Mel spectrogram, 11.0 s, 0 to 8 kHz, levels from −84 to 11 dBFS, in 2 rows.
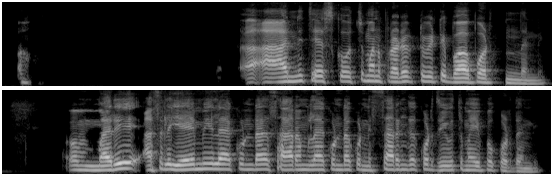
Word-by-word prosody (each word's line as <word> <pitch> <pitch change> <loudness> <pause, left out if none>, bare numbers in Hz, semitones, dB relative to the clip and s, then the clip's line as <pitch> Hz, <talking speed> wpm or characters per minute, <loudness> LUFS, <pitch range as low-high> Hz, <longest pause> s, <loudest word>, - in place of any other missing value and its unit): ఆ! - - -15 2.2
అ 370 - -1 0.2
అ 155 - +4
అన్ని 175 +3 0
చేసుకోవచ్చు. 175 -1 -3
మన 185 - +1
ప్రొడక్టివిటీ 170 +2 -1
బాగుపడుతుందండి. 140 -8 +1 0.8
ఆహ్, 155 -1 -2 0.2
మరీ 175 +7 +7 0.3
అసలు 180 +1 -1 0.2
ఏమి 185 +2 +1
లేకుండా, 175 -1 0
సారం 165 0 +1
లేకుండా 165 0 -2
కూడా, 175 -4 -6
నిస్సారంగా 170 +4 -2
కూడా 180 -3 -4
జీవితమైపోకూడదండి. 145 -8 -6
165 Hz, 105 wpm, -22 LUFS, 150-175 Hz, 2.2 s, మరీ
